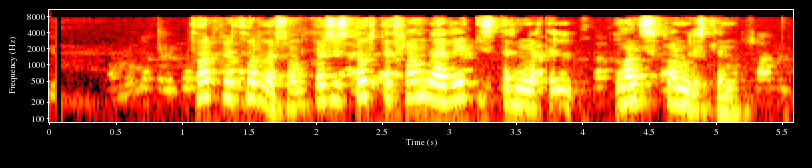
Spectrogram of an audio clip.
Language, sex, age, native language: Icelandic, female, 60-69, Icelandic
